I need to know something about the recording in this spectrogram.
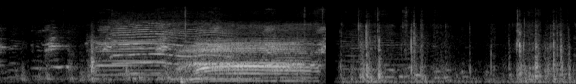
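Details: A hungry goat at a large goat farm in Mumbai, India, gives one long, loud, wavering bleat lasting about two seconds, followed by a short break and then clattering and muffled background noise.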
